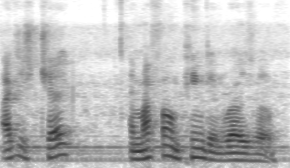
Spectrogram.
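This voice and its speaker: A man talking through a voice changer that drops his pitch, sounding confused and accusing. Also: lively intonation, normal speed, dark tone, slight background noise. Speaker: clip of a caller on a live stream. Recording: dry, tinny phone-like playback.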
